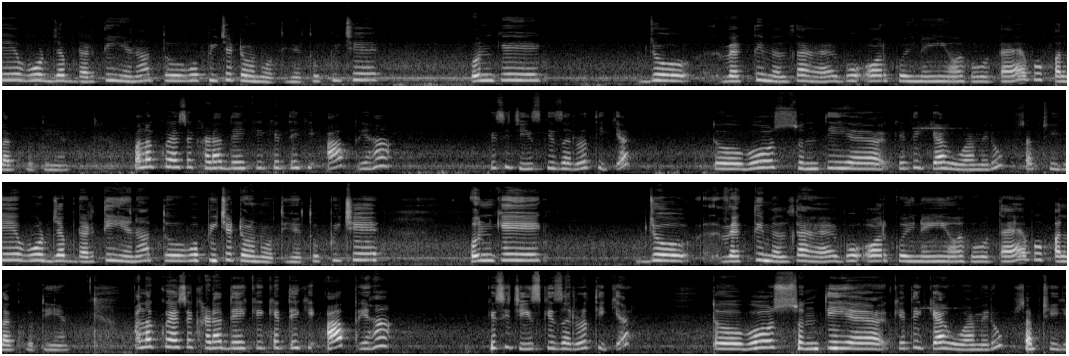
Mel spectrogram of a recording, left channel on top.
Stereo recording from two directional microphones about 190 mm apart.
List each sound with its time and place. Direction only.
0.0 s speech: 50° right (ahead or behind)
6.4 s a woman's voice: 50° right (ahead or behind)
15.5 s a woman's voice: 55° right (ahead or behind)
19.6 s speech: 90° right
20.0 s a woman's voice: 55° right (ahead or behind)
